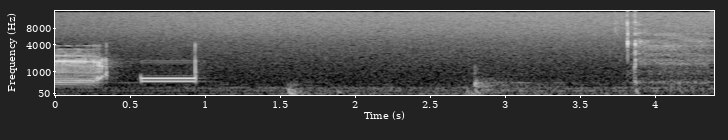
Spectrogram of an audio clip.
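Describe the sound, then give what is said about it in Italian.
Two short electronic telephone tone bursts as a phone call drops, loud and steady, followed by a few faint clicks over quiet line noise. “deve essere caduta la chiamata, adesso purtroppo stiamo un po' con questi problemi, adesso riproviamo a chiamare e speriamo di riuscirci.”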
